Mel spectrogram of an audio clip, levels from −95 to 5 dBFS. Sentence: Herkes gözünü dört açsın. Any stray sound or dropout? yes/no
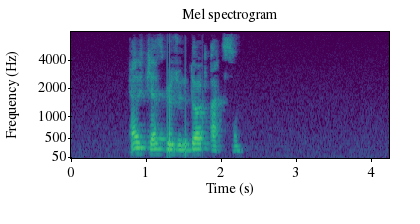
no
